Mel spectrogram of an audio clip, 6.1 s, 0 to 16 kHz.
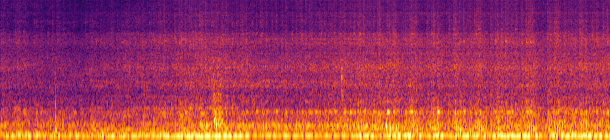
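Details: Toyota 1JZ engine in a van, first start after fitting upgraded head and 282 cams; deep loping uneven idle with a brief throttle blip, healthy: lumpy idle from the performance cams.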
